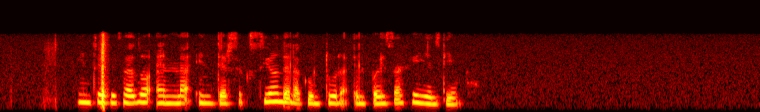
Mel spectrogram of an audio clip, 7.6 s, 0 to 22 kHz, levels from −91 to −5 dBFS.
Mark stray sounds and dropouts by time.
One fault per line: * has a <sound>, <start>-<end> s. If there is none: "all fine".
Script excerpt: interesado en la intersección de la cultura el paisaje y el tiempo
all fine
